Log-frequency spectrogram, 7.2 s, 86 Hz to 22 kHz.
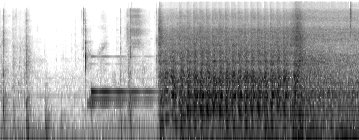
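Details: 2009 BMW X5 35d E70, M57 3.0 L twin-turbo diesel, after highway breakdown, parts replaced and fuel system bled: starter cranks briefly, engine catches first try and settles into steady even idle clatter; fixed.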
